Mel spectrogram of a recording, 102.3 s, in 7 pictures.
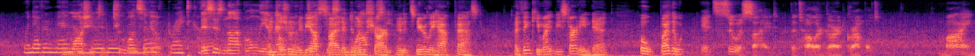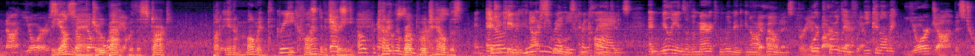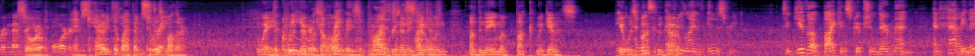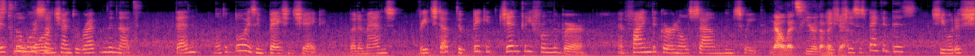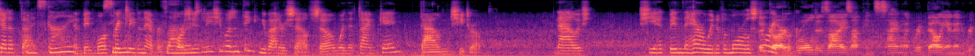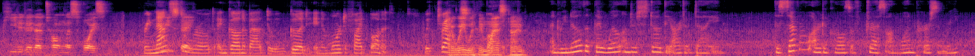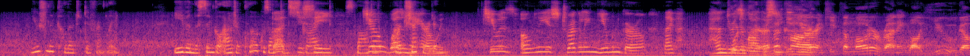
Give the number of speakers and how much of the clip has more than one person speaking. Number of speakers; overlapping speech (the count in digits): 6, about 30%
